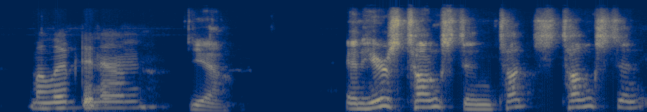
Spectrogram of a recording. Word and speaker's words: molybdenum: I don't know how to pronounce that. It's Molybdenum.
